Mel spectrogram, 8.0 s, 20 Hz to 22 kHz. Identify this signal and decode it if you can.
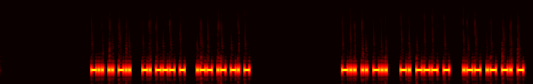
Morse code, heard as a keyed tone, about 41 wpm, 700 Hz. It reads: DID NOT WANT DID NOT WANT
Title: Speed-Racing - Sets of 3 Words 35wpm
